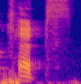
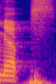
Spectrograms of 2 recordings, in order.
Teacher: যদি কোনো শব্দ এক সিলেবল বিশিষ্ট হয় এবং ভয়েসলেস সাউন্ড দিয়ে শেষ হয়, ভয়েসলেস সাউন্ড 9টি, এগুলো জানার প্রয়োজন, তাহলে এস যোগ করলে সেটি স মানে দন্তস্বর মতো উচ্চারিত হয়। এখানে এস ঠিক আছে, কিন্তু আইপিএস সিম্বল হিসাবে এটা স।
